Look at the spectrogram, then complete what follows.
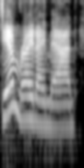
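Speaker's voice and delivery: ordinary delivery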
